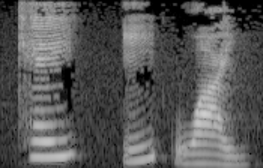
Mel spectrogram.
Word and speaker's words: key: 여기 발음 기호에서 끝에 땡땡 하고 나와 있는 거 있죠? 이 땡땡은 길게 읽어주라는 소리예요. 장음이라는 뜻이에요. 키, 이렇게요. 자, 여기 K, E, Y, E가 이 소리가 나죠?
